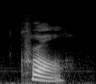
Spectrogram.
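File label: "crawl", US English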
